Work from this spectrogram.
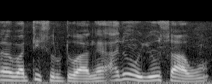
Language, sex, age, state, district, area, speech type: Tamil, female, 60+, Tamil Nadu, Tiruvannamalai, rural, spontaneous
